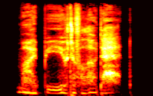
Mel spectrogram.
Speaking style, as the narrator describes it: he whispered in her ear

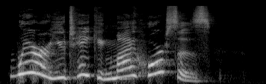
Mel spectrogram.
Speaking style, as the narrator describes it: Ivan cried

